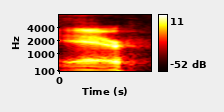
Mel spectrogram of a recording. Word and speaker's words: AER: I don't know what AER stands for, or if you're supposed to pronounce it air. It is Air.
